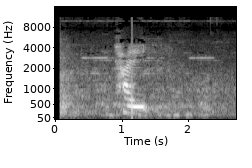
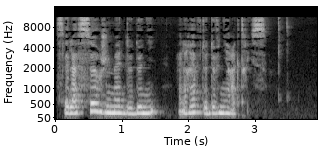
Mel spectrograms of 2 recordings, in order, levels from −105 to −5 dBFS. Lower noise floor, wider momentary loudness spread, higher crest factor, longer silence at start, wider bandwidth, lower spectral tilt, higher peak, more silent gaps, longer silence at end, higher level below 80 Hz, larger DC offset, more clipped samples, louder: second, -40 dBFS vs -54 dBFS; first, 27 LU vs 11 LU; about the same, 16 dB vs 16 dB; about the same, 0.05 s vs 0.05 s; second, 9.6 kHz vs 11.5 kHz; first, -6 dB/octave vs -4.5 dB/octave; first, -2 dBFS vs -10 dBFS; neither; second, 0.45 s vs 0.8 s; first, -56 dBFS vs -66 dBFS; neither; neither; first, -13 LUFS vs -25 LUFS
